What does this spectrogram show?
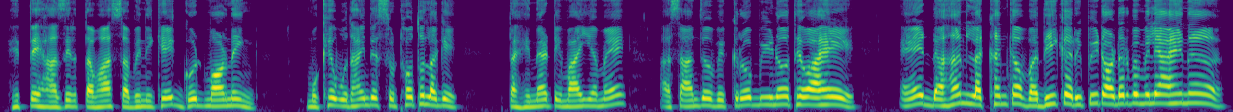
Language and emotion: Sindhi, happy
